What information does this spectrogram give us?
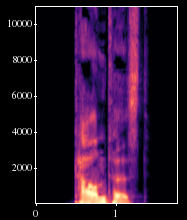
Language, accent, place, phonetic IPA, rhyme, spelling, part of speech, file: German, Germany, Berlin, [ˈtaʁntəst], -aʁntəst, tarntest, verb, De-tarntest.ogg
- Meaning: inflection of tarnen: 1. second-person singular preterite 2. second-person singular subjunctive II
